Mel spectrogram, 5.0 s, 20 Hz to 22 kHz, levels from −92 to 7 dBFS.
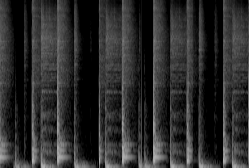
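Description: Sudden forward jumps in the music land at 0.28, 2.00, 2.83 and 3.85 s, skipping roughly 150, 50, 50 and 100 ms. This is likely a dropped buffer (overrun): audio was overwritten before being read, so the two sides are spliced directly.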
